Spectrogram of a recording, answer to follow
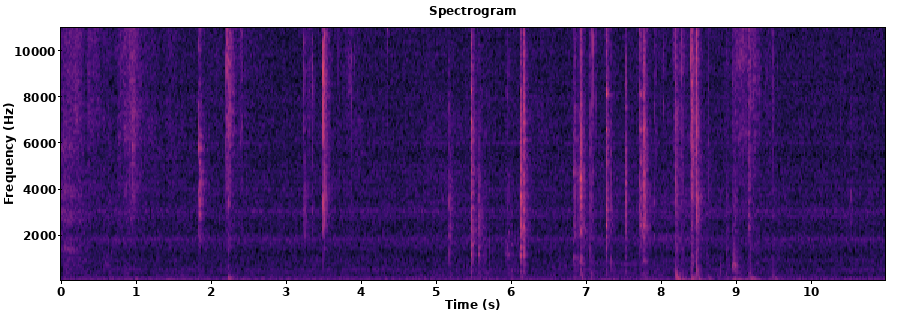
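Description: Scattered light clicks and taps of hands handling craft tools and chipboard pieces on a cutting mat, coming thicker and louder in the last few seconds, over a steady low electrical hum.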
